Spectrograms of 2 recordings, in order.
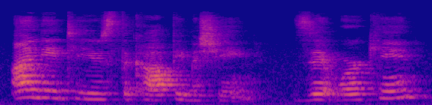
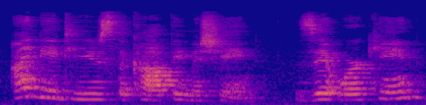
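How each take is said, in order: The two takes are said the same way.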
